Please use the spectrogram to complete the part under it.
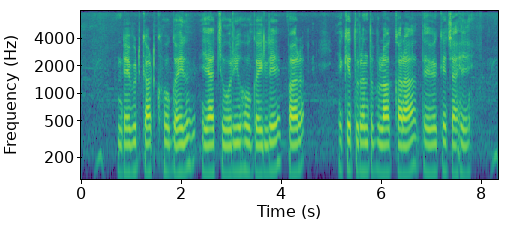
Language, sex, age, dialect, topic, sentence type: Bhojpuri, male, 18-24, Western, banking, statement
